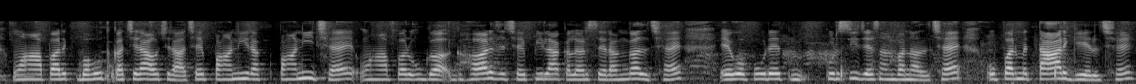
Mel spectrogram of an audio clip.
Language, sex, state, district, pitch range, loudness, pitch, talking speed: Maithili, male, Bihar, Samastipur, 230-250 Hz, -20 LUFS, 240 Hz, 160 wpm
